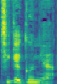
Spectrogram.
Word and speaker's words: chikungunya: Or chikungunya. That's it, chikungunya. I had a particular fun time trying to find out how to say that word. It's chikungunya.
